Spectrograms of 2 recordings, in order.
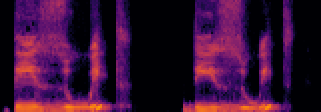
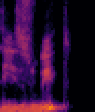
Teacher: X, when it's followed by a vowel, has a Z sound. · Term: liaison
